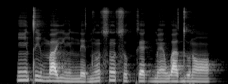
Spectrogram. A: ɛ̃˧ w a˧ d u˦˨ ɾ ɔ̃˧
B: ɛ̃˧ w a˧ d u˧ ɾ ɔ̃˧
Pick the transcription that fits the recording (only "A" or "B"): B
